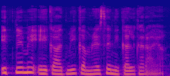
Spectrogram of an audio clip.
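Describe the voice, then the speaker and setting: A woman telling a scripted horror story in steady, even narration. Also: mid-range voice.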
